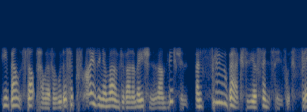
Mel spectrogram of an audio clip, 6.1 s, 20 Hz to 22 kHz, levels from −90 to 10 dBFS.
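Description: Codec 2 vocoder, throughout: the speech is rebuilt from pitch, voicing, energy and a spectral envelope, not the original waveform. It sounds robotic and buzzy, heavily damaged, confined to 300 Hz to 3.7 kHz, at 2.4 kbit/s.

Bit errors on digital voice radio, at 3.32 to 3.58 s and 5.70 to 5.82 s: flipped bits, around 5% and then 2%, corrupt whole vocoder frames' pitch, level and tone settings, so the synthetic speech jumps and breaks into warbling gibberish.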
